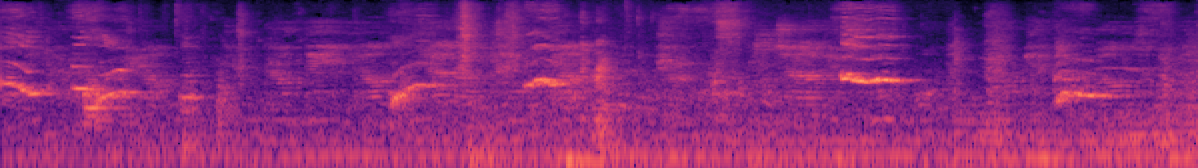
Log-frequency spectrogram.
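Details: Two Maltese dogs react when one of their household of three is taken out without them: high, thin whines that rise and fall, repeated about five times over several seconds, over low background noise.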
